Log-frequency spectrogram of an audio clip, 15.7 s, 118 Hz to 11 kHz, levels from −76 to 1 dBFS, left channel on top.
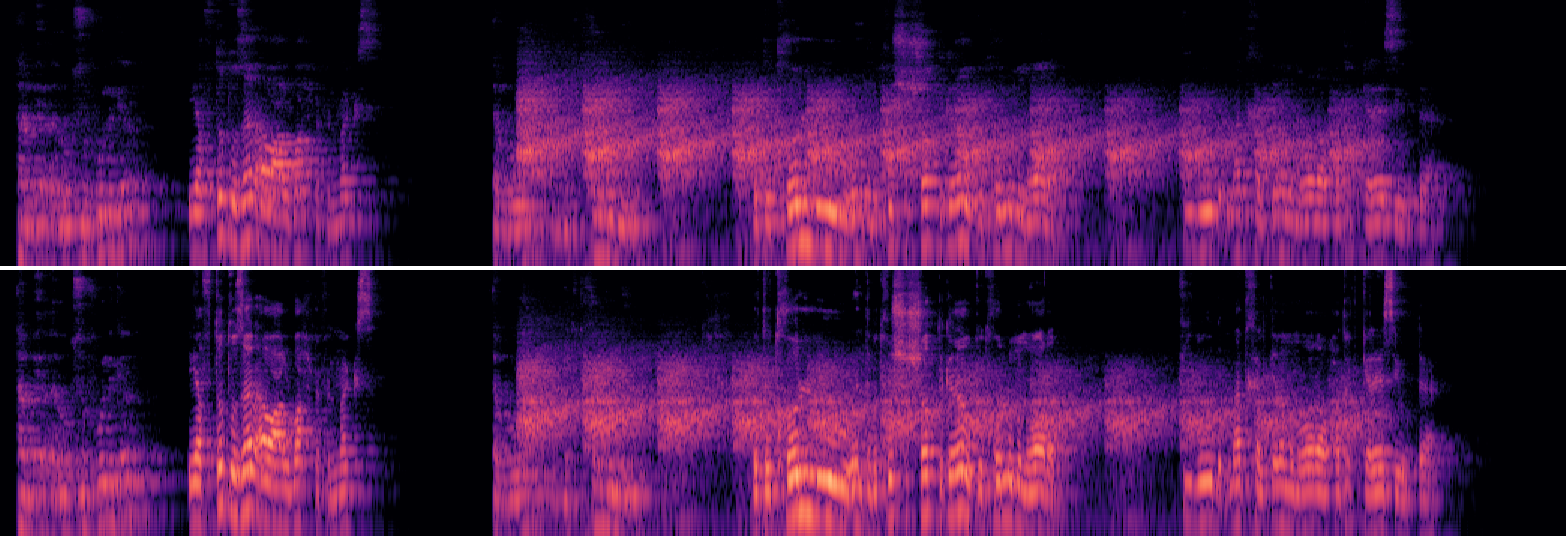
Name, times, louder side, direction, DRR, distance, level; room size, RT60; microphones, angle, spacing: voice 1, 0.2-1.4 4.9-6.4, equal, 30° right, -2 dB, 1.3 m, -34 dB
voice 2, 1.9-3.7 7.1-10.6 11.8-14.4, right 5 dB, 70° right, 9 dB, 0.4 m, -25 dB
sound 1, 5.2-13.8, equal, 10° left, 2.2 m, -32 dB
6.2 x 4.9 x 6.0 m, 0.95 s
head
